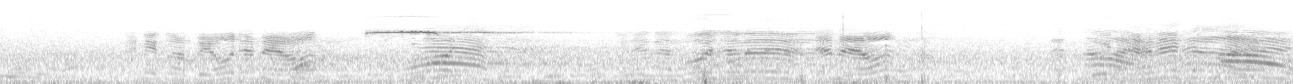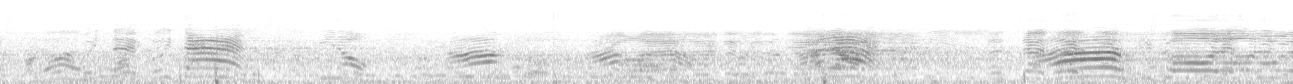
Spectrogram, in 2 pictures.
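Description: Players shouting short calls to one another across a football pitch, several voices one after another.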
